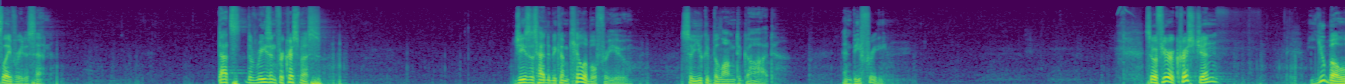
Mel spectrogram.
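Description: A middle-aged man speaks calmly into a headset microphone, with pauses between phrases.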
